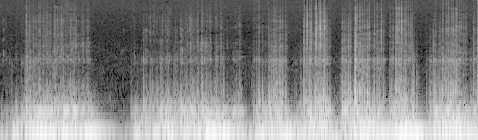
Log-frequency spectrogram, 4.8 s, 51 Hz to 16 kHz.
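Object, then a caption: Metal mesh microphone grille. Short nails and fingertips of both hands rapidly scratch the bare, hollow metal mesh grille of a large USB microphone. The result is a dense, boomy rumble centred low around 66 Hz, with a brief dip just after the first second. Later bursts carry a brighter, crackly scratch on top.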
